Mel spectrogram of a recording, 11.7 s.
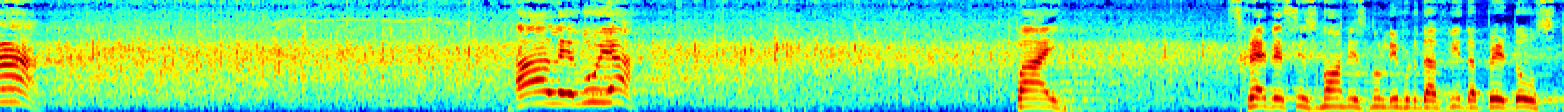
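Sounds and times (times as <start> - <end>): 
audience applause: 0.0 - 10.7
speech: 3.9 - 4.9, 7.6 - 8.2, 9.3 - 11.7.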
